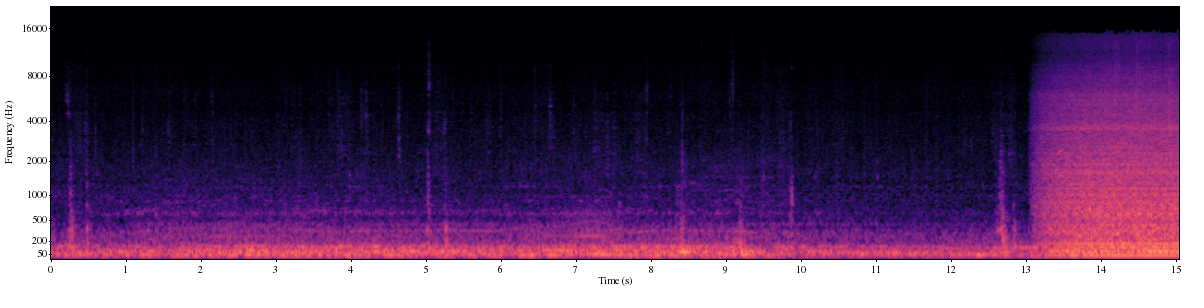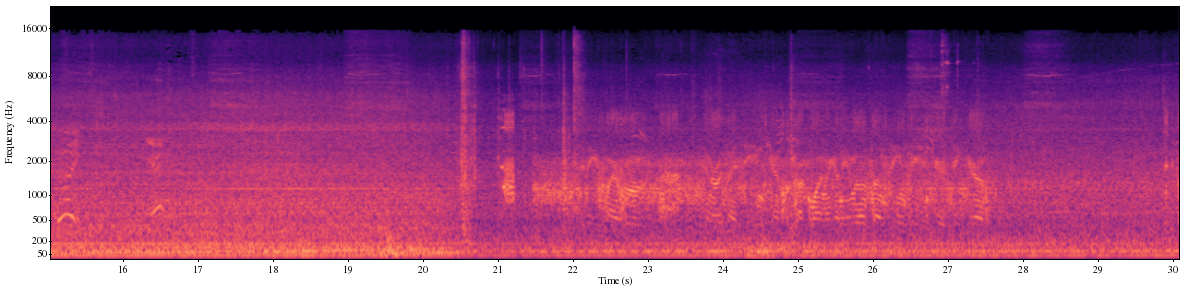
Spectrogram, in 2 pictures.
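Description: A vehicle engine running with a steady low hum. About thirteen seconds in, the sound abruptly turns much louder and wider-ranging, with voices talking over it.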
